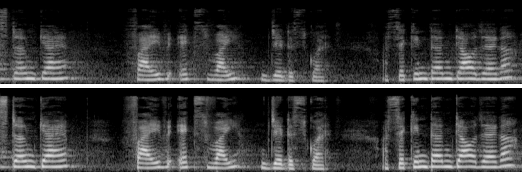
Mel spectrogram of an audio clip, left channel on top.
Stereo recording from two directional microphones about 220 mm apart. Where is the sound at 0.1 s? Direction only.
45° right (ahead or behind).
